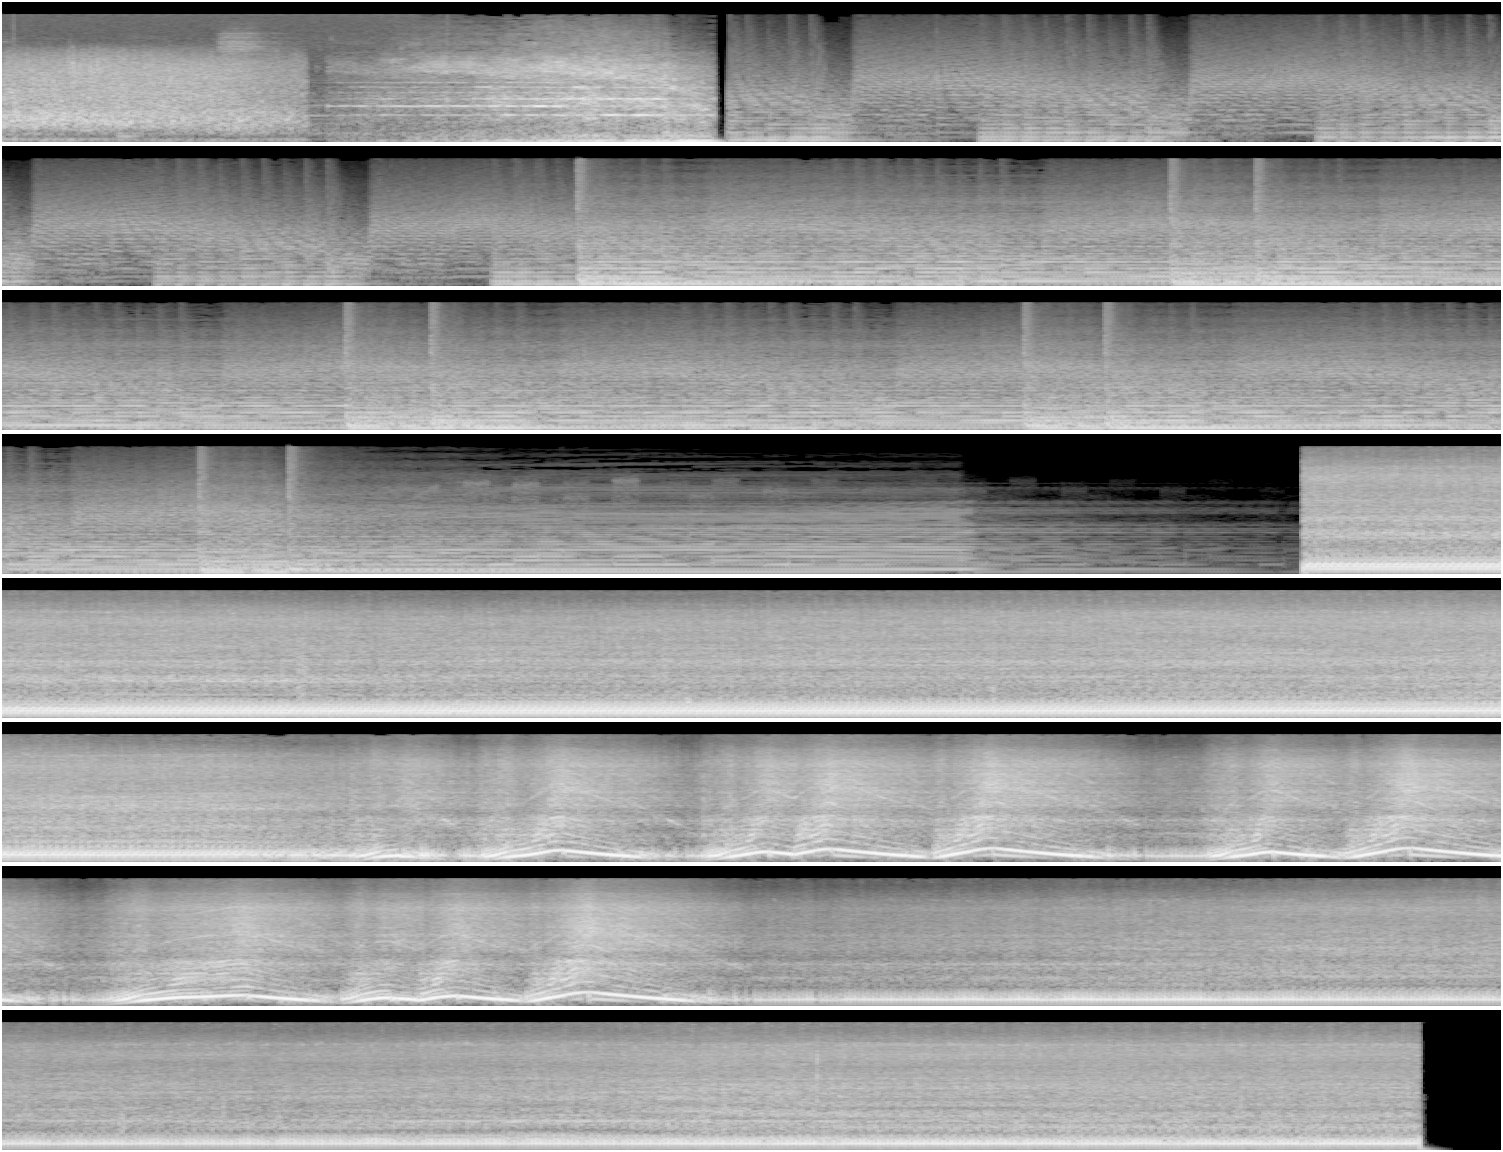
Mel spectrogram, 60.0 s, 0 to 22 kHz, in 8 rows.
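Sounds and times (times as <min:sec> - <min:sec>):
motorcycle engine idling: 0:29.0 - 0:59.6
motorcycle engine revving: 0:29.0 - 0:59.6.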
